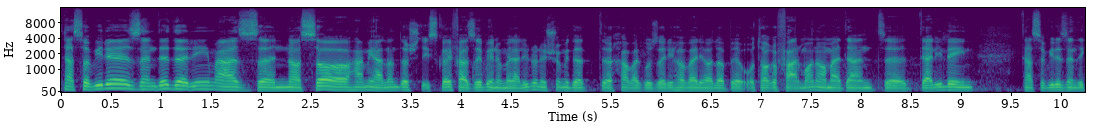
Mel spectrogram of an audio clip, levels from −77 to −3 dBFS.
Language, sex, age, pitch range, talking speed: Persian, male, 30-49, 100-125 Hz, 150 wpm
